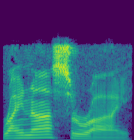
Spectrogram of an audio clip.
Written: rhinoceri

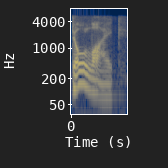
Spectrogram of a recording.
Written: doughlike

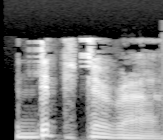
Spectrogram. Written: diptera

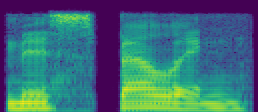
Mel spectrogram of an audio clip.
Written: misspelling

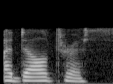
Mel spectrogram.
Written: adulterous

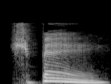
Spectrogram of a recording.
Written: spee

